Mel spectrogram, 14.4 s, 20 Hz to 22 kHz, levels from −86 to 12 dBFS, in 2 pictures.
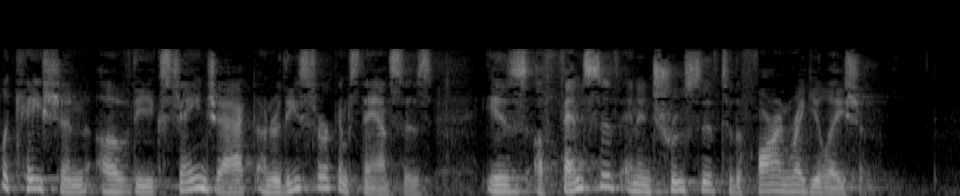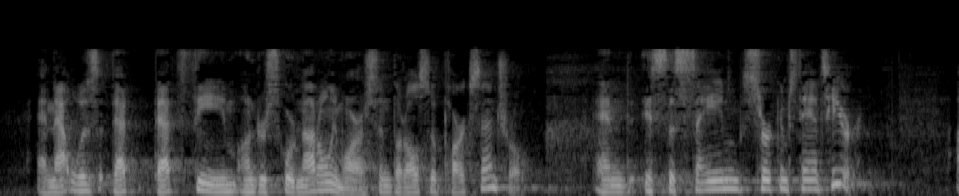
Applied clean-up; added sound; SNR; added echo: none; none; none; none.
